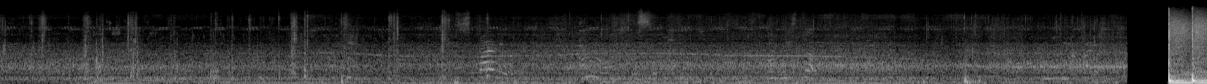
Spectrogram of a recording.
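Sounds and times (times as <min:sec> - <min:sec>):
bus engine rumbling: 0:00.0 - 0:11.3
faint voices: 0:03.1 - 0:11.3.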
